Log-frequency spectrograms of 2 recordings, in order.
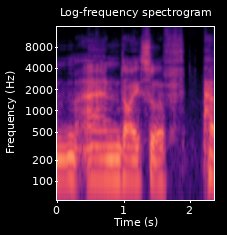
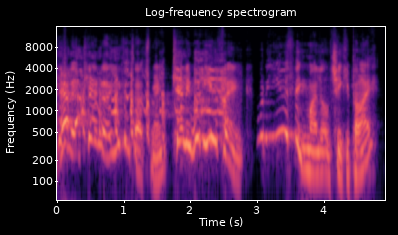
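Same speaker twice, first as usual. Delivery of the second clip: dog talk; faster than usual. Real, not acted. Talking to his dog in bed.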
